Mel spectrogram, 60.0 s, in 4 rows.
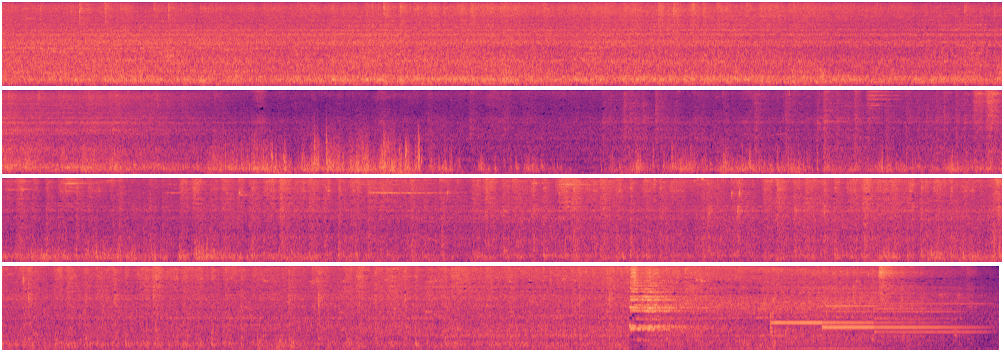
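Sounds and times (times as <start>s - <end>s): train wheels rumbling: 0.0s - 59.9s
wheels clicking over rail joints: 26.2s - 56.6s
high-pitched tone: 56.6s - 59.9s.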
